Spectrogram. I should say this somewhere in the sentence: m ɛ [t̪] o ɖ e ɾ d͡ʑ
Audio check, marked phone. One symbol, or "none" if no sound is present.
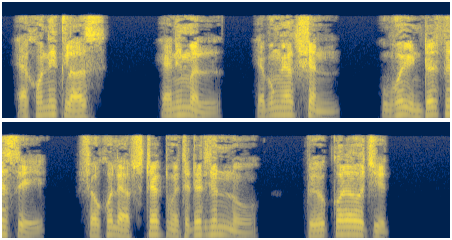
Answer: t̪ʰ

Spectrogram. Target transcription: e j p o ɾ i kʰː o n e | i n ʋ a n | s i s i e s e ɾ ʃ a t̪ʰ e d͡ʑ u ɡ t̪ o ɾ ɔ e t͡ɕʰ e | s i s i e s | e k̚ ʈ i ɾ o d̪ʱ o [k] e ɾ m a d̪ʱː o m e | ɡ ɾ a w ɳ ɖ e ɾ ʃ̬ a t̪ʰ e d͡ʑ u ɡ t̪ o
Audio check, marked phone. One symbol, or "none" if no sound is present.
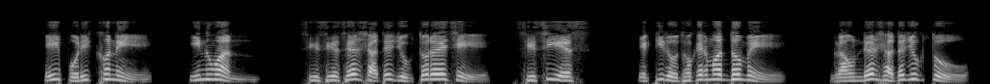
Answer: k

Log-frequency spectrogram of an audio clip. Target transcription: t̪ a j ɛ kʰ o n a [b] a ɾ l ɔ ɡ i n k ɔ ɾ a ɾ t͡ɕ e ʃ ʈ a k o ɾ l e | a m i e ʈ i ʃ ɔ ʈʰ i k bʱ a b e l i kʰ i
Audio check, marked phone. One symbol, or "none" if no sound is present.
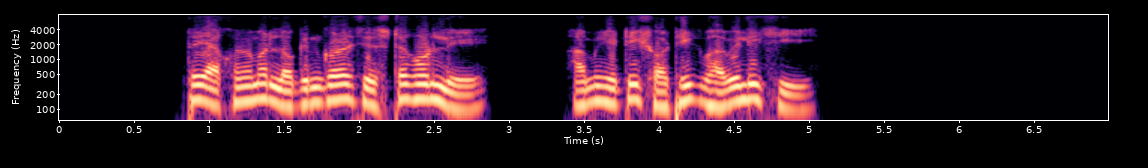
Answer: m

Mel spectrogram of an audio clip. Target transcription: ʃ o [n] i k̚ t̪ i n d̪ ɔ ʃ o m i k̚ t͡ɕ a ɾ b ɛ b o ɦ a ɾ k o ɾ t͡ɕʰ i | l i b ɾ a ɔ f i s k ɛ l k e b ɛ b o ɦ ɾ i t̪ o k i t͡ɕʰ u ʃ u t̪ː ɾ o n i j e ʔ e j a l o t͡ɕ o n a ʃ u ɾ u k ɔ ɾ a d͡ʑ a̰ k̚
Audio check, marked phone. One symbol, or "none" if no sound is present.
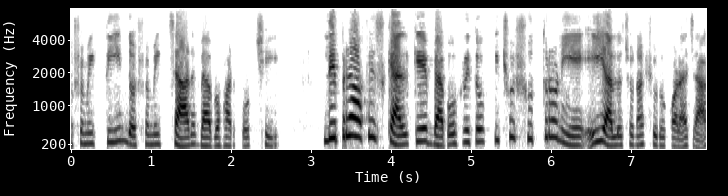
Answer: m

